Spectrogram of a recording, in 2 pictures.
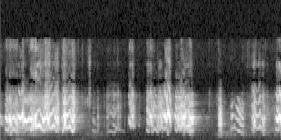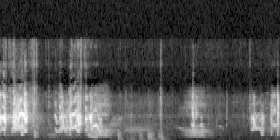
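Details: Budgie chatter from this Australian parrot: rapid buzzy, rasping phrases in bursts of roughly half a second, broken by short gaps, with a few softer clicking notes near the end.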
